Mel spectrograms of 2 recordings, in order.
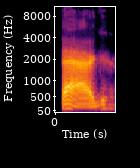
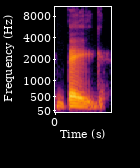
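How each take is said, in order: First: The vowel in bag sounds plain and neutral. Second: The vowel in bag has a New York quality. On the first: This is the speaker's own way of saying it. "when I say the word bag" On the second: This imitates how someone from New York says it. "she says like bag"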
